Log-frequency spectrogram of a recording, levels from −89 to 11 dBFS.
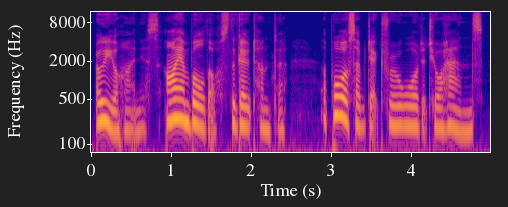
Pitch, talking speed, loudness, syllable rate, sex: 195 Hz, 205 wpm, -19 LUFS, 5.1 syllables/s, female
